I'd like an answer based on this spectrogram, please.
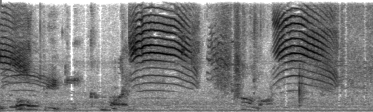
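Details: Foster kittens being weighed on a live kitten cam in Los Angeles: two high, arching mews with bright overtones, each about half a second long, following a woman's soft speech at the start.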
